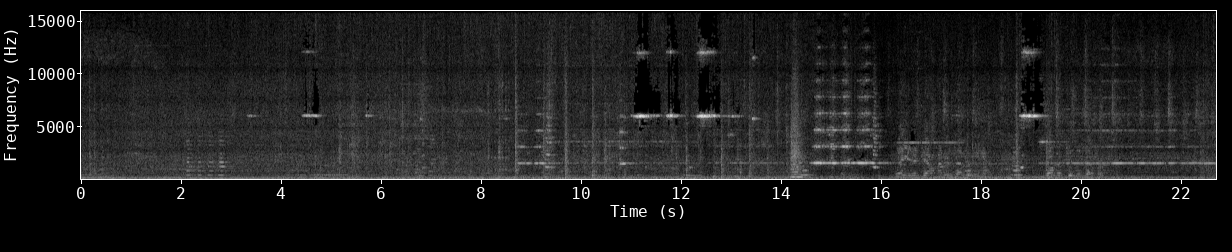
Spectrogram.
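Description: A ride vehicle rumbles steadily along its track.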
